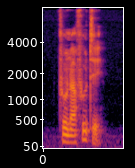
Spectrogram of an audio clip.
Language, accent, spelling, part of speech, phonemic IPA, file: English, US, Funafuti, proper noun, /ˌfuːnəˈfuːti/, En-us-Funafuti.ogg
- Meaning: The capital city of Tuvalu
